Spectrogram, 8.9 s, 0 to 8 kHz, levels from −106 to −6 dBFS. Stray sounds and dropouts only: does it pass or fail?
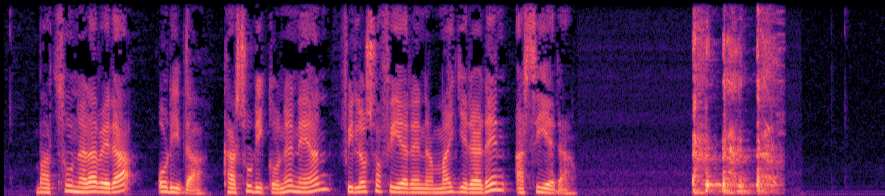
fail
